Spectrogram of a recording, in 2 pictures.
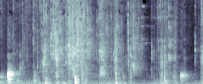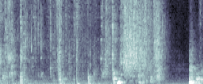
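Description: Pizza wheel cutter rolling through the crust of a freshly baked focaccia: a rough, crackling crunch of crisp crust, with a short lull shortly before the end.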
